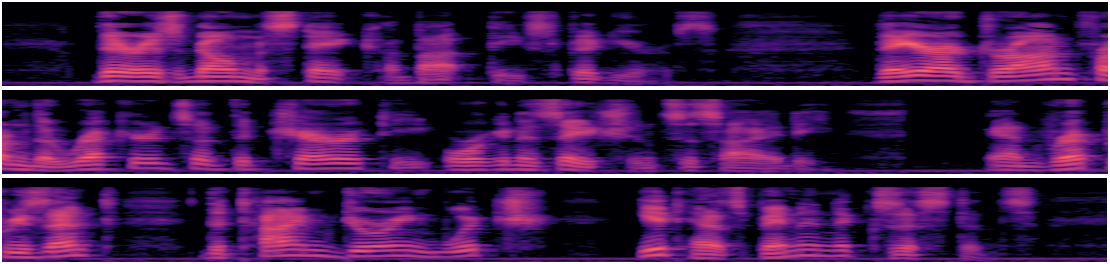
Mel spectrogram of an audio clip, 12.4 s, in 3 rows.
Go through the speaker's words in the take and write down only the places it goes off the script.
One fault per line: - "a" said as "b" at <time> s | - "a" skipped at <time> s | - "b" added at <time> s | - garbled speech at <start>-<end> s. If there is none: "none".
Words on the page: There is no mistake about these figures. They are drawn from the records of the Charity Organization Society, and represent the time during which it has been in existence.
none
